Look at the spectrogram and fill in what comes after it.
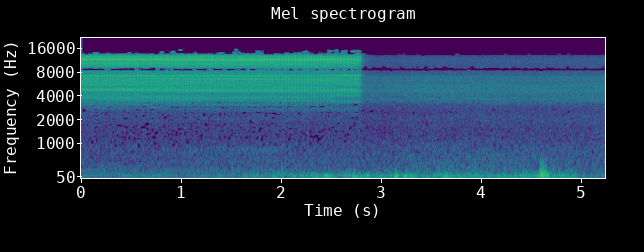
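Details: A courting male blackish cicada, ignored by the female, holds a loud high buzz that cuts off abruptly just under three seconds in, leaving quiet low rustling and a soft knock.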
